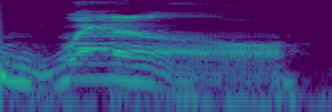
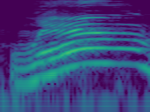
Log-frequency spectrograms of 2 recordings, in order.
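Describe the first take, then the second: First: Low satisfied well. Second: High, loud intrigued well; high rising well. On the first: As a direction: drop it low, pleased and knowing. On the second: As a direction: pitch it up with curiosity. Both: Acted. Circus man addresses George.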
